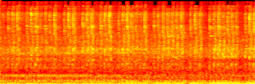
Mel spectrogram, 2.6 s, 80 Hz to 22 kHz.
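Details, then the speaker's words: 1967 MGB Roadster, warm on a hot day with the cooling fan running, idles evenly with a smooth, steady low beat and no knocking or ticking; older restoration, engine sounds healthy at normal idle. "as you can hear it's uh ticking over quite nicely it's quite a hot day hence the cooling fan is kicked in"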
